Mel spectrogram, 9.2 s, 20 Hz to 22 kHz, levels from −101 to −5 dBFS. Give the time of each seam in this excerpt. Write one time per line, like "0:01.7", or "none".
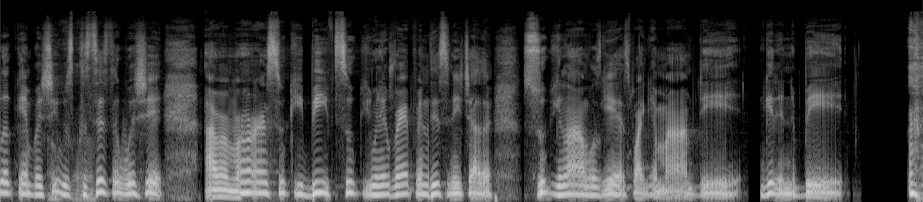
0:03.4
0:03.9
0:04.3
0:06.0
